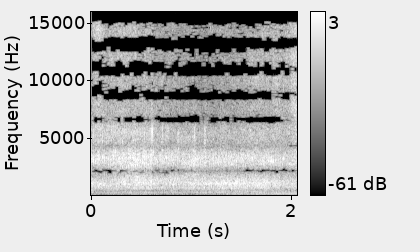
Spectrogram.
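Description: Steady noise of road traffic, with a low engine hum coming in about one and a half seconds in.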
